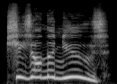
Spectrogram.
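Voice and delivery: high, loud, slow excited shout. A narrator's reading. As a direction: call out from the next room, thrilled. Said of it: "shouted Arthur".

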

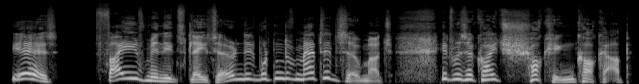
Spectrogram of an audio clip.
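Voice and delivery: put-on high-pitched, fussy elderly craftsman; old planet-builder, put out. A narrator's reading. Old man lamenting Earth's destruction to visitor, put out.

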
